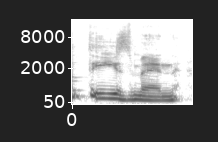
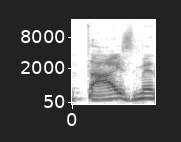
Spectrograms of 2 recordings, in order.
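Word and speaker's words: Theismann: staff says Hey Joe let's change the pronunciation of your name to thyman so it can be thyman for the Heisman the Heisman did not come but the name stuck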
